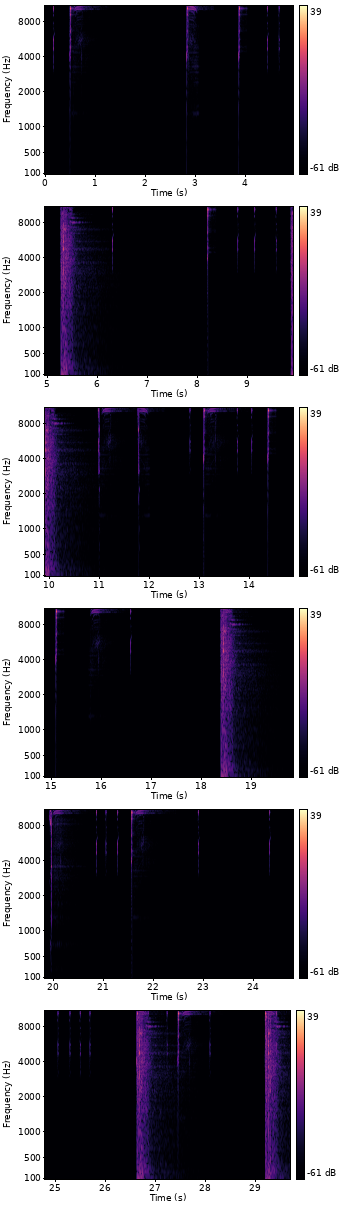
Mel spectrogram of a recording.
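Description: Short, high menu clicks and chimes sound again and again as options are picked.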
